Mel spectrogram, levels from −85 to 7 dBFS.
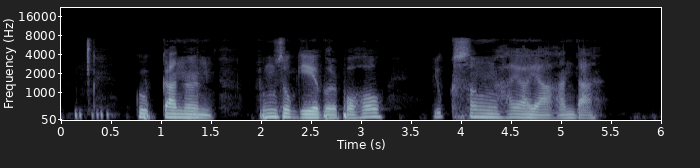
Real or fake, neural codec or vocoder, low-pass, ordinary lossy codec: real; none; 7.2 kHz; AAC, 32 kbps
